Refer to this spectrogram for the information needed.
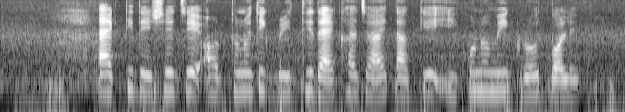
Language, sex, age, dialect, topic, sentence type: Bengali, female, 18-24, Northern/Varendri, banking, statement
